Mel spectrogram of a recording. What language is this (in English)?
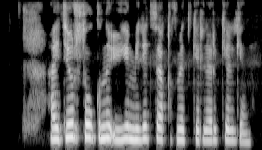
Kazakh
